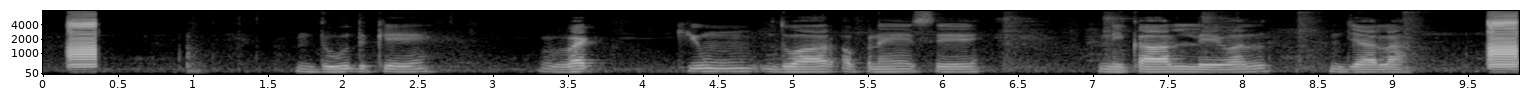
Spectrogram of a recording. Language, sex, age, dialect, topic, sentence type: Bhojpuri, male, 18-24, Western, agriculture, statement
